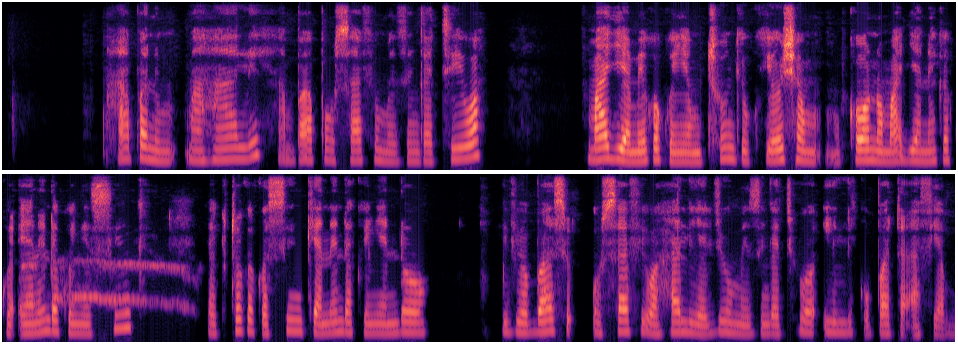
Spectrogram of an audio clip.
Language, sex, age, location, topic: Swahili, female, 25-35, Kisumu, health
